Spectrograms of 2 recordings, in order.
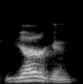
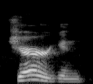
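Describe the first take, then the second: First: The name begins with a Y sound. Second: The name begins with a J sound. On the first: The speaker calls it right. "it's pronounced like it should be spelt with a Y" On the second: The speaker calls it wrong. "it's not pronounced Jurgen Journey"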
